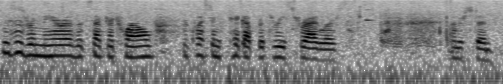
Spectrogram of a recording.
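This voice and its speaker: A woman's voice: mid-range voice, normal speed, noisy background, lightly acted. Woman as a curt, stern soldier. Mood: stern, official. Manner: clipped, official. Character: stern military checkpoint soldier, procedural and curt. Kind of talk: cinematic video game acting.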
